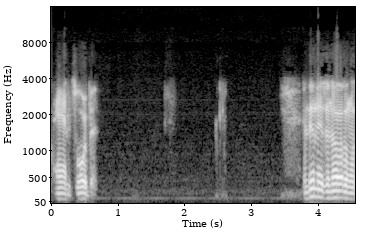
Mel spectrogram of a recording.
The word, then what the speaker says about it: adsorbent: And I mentioned the word adsorbent, ADSORBENT. It sounds like absorbent, which is spelled the opposite way, ABSORBENT.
